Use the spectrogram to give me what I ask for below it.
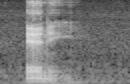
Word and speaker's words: any: any many هنقولهم مرة كمان.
